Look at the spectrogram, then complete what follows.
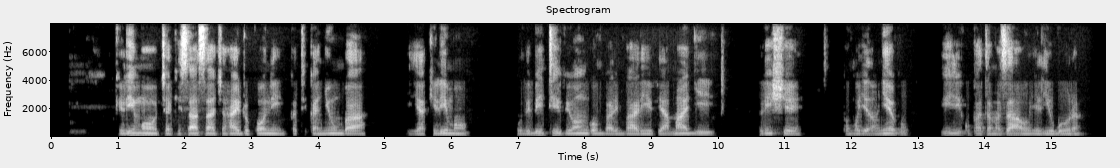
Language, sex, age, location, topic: Swahili, male, 36-49, Dar es Salaam, agriculture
